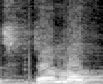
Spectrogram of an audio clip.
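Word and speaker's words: stomach: हुआ है स्टमक तो स्टमक में सीच का प्रोनंसिएशन क्या हो गया क हो गया ये देखो यहां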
